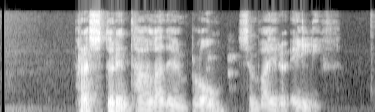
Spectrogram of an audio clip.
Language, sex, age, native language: Icelandic, male, 40-49, Icelandic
